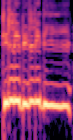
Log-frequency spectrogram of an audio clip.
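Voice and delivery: high, sing-song "diddly" jingle; imitated magic chime. Recapper voicing the moment a book falls, sing-song chime.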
